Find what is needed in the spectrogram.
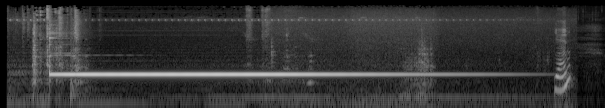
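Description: Hanging bronze bell struck once about a second in, ringing with one clear steady tone that slowly fades away over about ten seconds. A short rising swoop comes near the end.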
